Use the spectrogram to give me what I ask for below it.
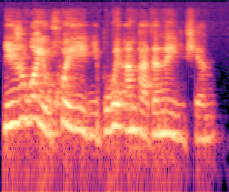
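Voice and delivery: ordinary delivery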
